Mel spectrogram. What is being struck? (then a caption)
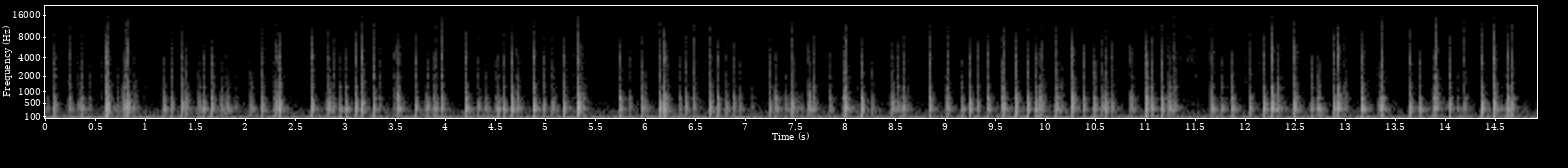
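Wooden tabletop. Fingertips and nails of both hands tap fast on a flat, light-colored, solid wooden tabletop. The result is a dense, steady stream of short, dull knocks with a woody tone around 300 Hz and very little brightness. Each tap dies away almost at once.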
